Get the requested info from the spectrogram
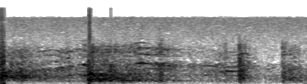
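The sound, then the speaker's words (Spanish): Police in Córdoba fire tear gas canisters at students: a few sharp, booming pops go off at irregular intervals, some louder than others, over a constant roar of crowd noise and commotion. “Escuchan disparos de gases lacrimógenos.”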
